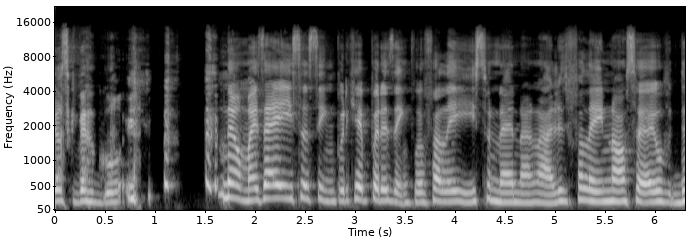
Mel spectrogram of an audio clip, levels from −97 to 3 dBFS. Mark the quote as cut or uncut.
uncut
